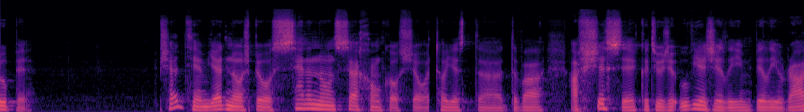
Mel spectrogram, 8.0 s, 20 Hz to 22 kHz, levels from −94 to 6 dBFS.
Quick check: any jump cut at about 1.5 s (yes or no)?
no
